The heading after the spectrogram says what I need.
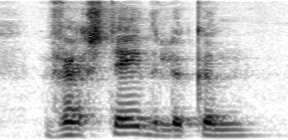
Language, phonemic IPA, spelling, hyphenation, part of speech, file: Dutch, /vərˈsteː.də.lə.kə(n)/, verstedelijken, ver‧ste‧de‧lij‧ken, verb, Nl-verstedelijken.ogg
- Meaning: 1. to urbanise 2. to become or turn into urban municipal property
